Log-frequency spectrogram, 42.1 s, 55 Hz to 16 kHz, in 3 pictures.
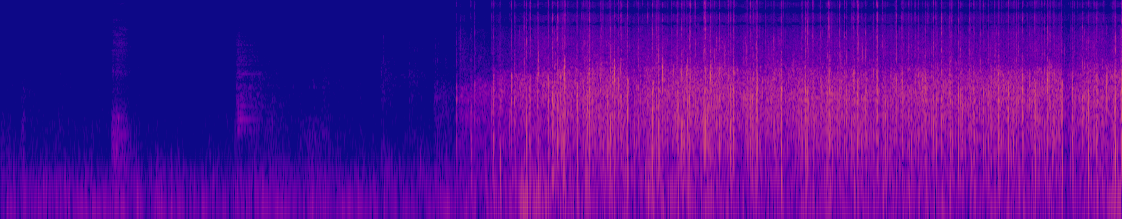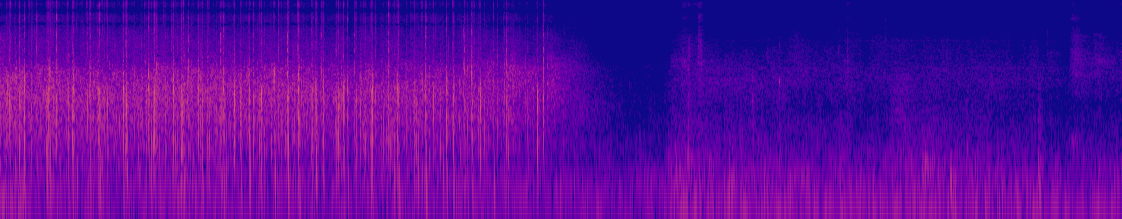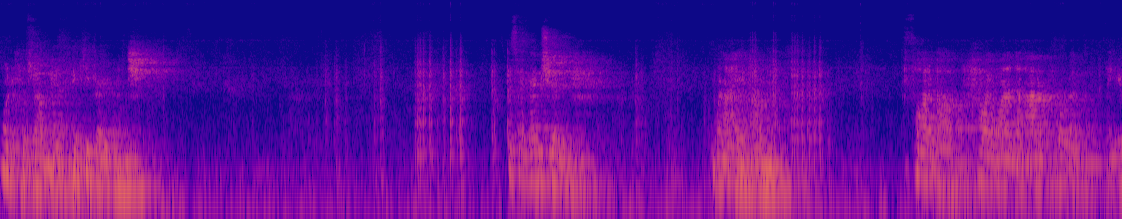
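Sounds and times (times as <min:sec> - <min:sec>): audience applauding: 0:05.4 - 0:21.5.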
